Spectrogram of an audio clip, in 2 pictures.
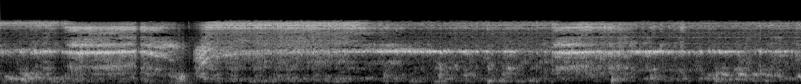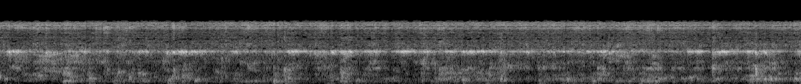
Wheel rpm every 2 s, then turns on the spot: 190, 190, 230, 230, 230, 230, 230, 240.
none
